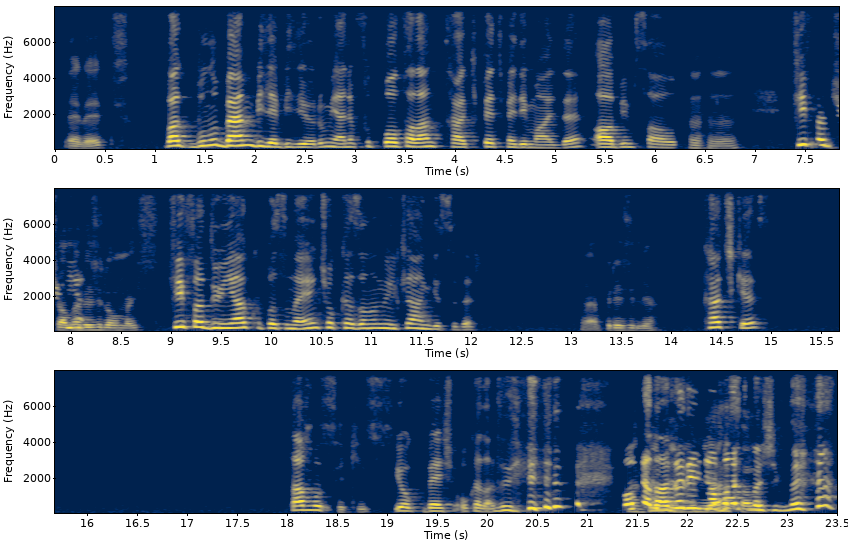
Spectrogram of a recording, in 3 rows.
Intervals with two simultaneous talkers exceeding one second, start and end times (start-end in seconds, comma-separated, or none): 21.4-22.8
